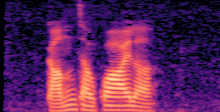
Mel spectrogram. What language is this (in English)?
Cantonese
